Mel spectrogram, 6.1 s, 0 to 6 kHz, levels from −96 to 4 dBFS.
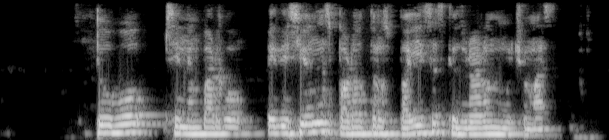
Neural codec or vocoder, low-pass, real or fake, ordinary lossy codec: none; 5.4 kHz; real; AAC, 48 kbps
